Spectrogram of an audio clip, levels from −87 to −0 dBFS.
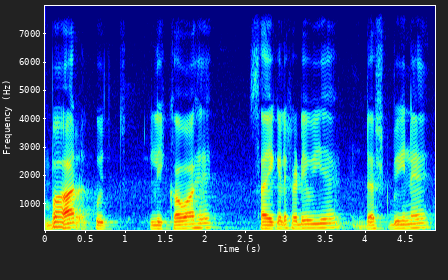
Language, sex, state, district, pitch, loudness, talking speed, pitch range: Hindi, male, Uttar Pradesh, Saharanpur, 135 Hz, -21 LUFS, 135 wpm, 120-155 Hz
